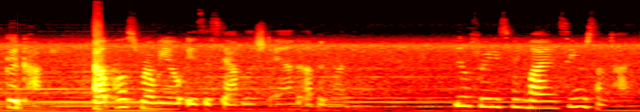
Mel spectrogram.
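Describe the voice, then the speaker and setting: A woman playing a no-nonsense supervisor giving orders over the radio in an audio drama, crisp and procedural. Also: mid-range voice, expressive, normal speed, over music, lightly acted, low-quality recording. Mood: brisk, commanding.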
